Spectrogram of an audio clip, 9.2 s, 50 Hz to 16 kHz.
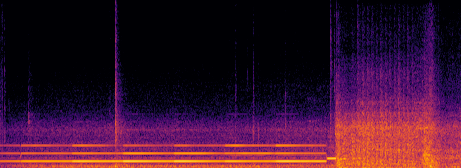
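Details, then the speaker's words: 23-year-old diesel truck on jump start (batteries dead) after new FASS fuel system and fuel pump: steady electric tones, starter barely turns, diesel catches at once and runs even and gruff; fires right up. "and then um when we jumped it it literally fired right up no like on my on my uh ram it took like a long time even when you change the filters for that thing to like actually start"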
